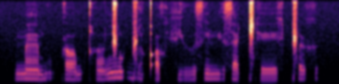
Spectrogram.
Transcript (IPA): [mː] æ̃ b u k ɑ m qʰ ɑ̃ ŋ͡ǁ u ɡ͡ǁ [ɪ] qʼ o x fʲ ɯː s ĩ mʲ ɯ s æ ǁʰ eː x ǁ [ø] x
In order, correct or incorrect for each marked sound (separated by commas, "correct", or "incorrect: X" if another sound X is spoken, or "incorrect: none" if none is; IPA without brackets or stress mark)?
incorrect: m, incorrect: y, correct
